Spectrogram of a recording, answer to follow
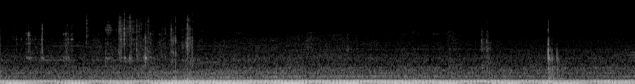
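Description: A car engine idling with a steady low rumble that pulses unevenly, with a scatter of light clicks and taps over it in the first two seconds and again about five seconds in.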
